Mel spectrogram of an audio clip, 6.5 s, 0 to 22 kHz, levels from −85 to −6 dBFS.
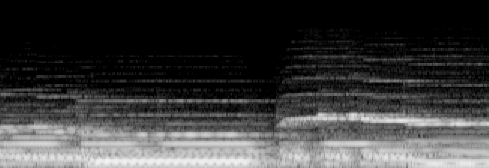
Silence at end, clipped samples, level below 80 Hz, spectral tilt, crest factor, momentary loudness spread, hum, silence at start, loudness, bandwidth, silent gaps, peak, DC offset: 0 s; under 0.1%; -24 dBFS; -10.5 dB/octave; 12 dB; 6 LU; none; 0 s; -17 LUFS; 3.8 kHz; none; -4 dBFS; under 0.1%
